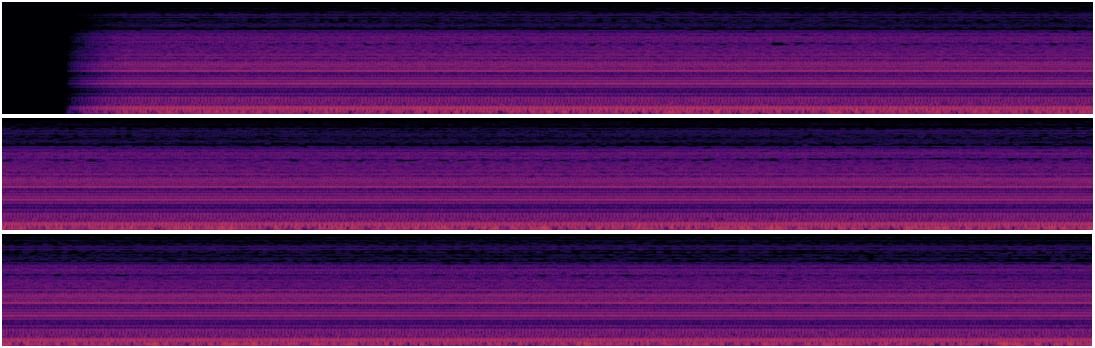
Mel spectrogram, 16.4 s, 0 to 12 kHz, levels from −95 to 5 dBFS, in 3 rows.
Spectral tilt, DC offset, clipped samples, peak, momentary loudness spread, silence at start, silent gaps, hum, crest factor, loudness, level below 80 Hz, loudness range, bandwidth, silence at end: -4 dB/octave; under 0.1%; under 0.1%; -34 dBFS; 0 LU; 0.35 s; none; 60 Hz at -50 dBFS; 12 dB; -46 LUFS; -54 dBFS; 0 LU; 11.5 kHz; 0 s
